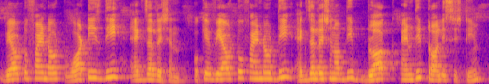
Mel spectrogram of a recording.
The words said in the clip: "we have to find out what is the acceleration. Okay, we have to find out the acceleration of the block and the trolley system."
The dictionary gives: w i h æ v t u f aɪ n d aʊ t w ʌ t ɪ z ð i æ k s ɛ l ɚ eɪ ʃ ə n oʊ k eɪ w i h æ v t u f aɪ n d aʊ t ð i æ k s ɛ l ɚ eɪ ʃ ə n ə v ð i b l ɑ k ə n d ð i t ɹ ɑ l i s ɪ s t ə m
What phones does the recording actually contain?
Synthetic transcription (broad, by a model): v i h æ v t u f aɪ n d aʊ t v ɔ t ɪ z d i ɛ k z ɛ l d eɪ ʃ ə n oʊ k eɪ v i h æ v t u f aɪ n d aʊ t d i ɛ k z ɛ l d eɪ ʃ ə n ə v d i b l ɑ k ə n d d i t ɹ ɑ l i s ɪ s t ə m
